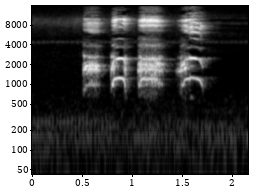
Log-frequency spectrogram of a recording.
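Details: Wild red junglefowl lured with a decoy at the end of the fasting month, giving a four-part crow: short harsh syllables with a falling hoarse ending, over low rural background noise.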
